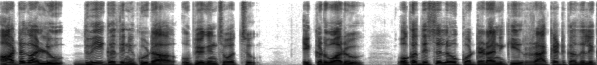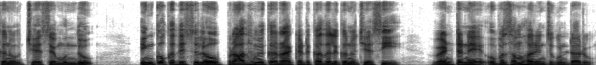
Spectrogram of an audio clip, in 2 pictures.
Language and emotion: Telugu, neutral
